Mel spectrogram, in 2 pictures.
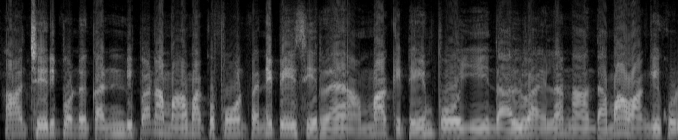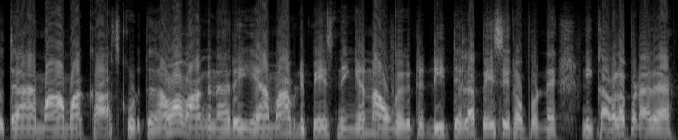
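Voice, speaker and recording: A man voicing a gentle, steady young husband. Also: medium pitch, brisk, hardly any pauses, clean tone, no echo, highs cut off, close to an everyday voice. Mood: soothing. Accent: Tirunelveli Tamil. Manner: soothing to his wife, firm with his mother. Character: young husband, gentle, defends his wife. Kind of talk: cartoon voice acting.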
